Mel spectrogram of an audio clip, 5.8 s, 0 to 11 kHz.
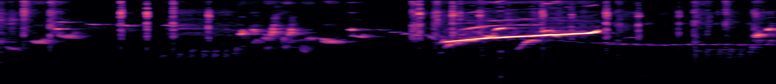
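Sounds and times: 
Aceh type white-rumped shama singing: 3.4 - 4.5.

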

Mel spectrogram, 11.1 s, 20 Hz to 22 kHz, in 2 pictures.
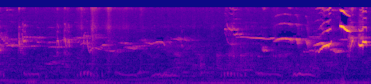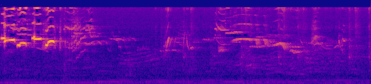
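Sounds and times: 
Oriental magpie-robin giving thin whistles and bright whistled notes: 4.8 - 6.4.

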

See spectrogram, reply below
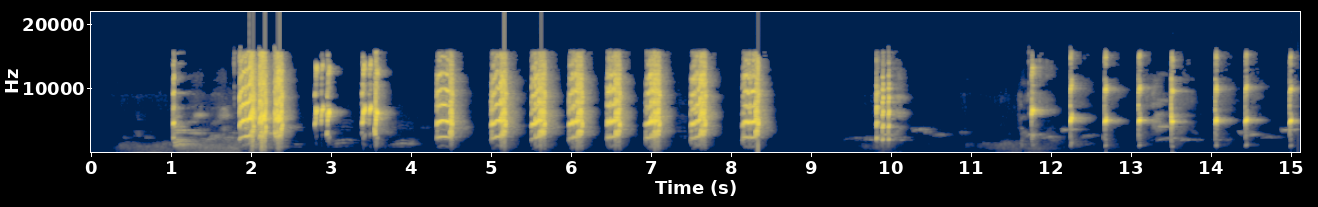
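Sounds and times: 
lovebird sharp single squawks: 1.0 - 8.5
lovebird calling: 1.1 - 3.8, 4.4 - 8.5.

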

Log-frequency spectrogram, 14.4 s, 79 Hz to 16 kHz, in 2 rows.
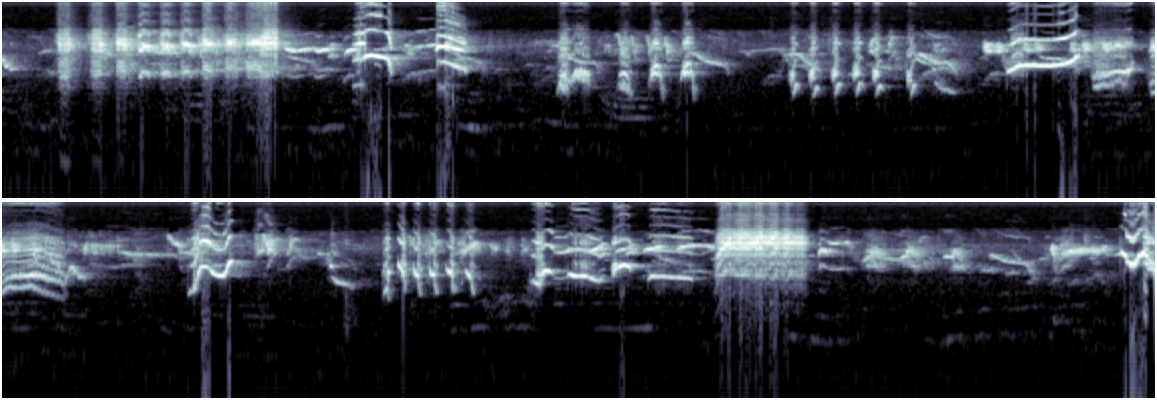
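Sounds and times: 
Oriental magpie-robin song: 0.0 - 14.3.

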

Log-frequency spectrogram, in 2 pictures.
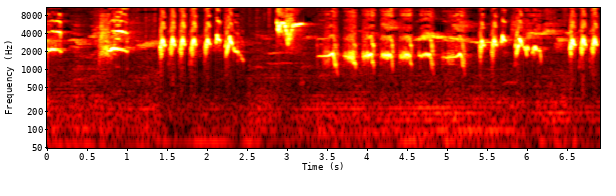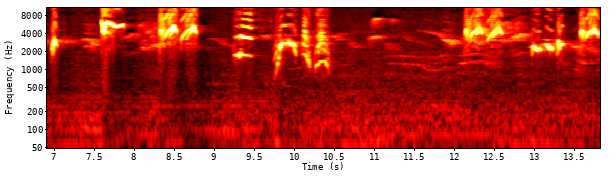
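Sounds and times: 
Oriental magpie-robin song: 0.0 - 13.8.

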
